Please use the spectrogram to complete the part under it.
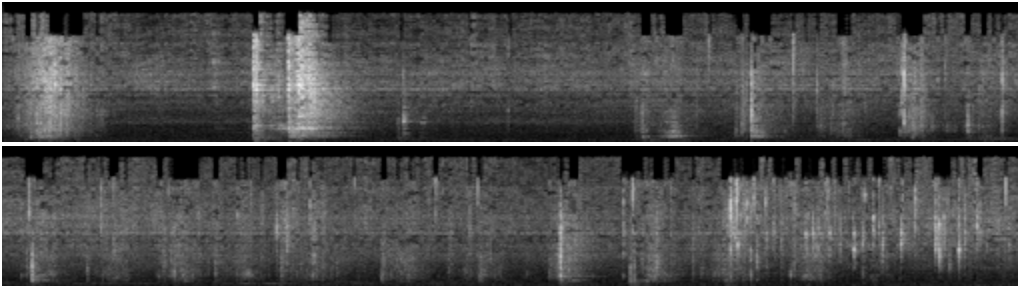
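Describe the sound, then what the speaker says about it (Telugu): Dried red chillies fry in oil as a metal spoon stirs and scrapes the pan, giving sharp clinks and taps over a soft, steady sizzle, close and moderately loud with quiet pauses between strokes. "నూనె వేసినాం కదా. ఇప్పుడు దీంట్లో ఎండుమిర్చి వేసేసుకుందాం."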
